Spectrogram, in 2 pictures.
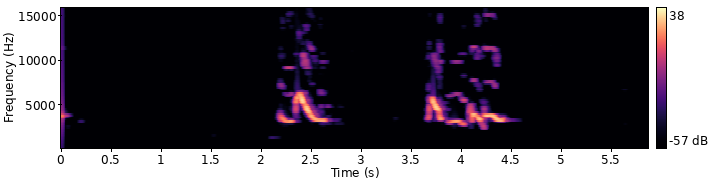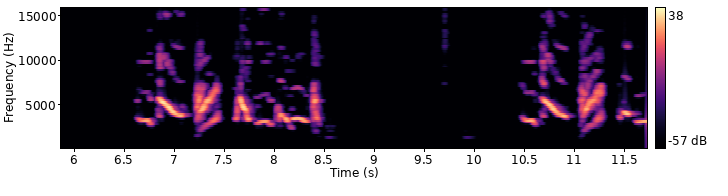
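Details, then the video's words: Yellow-fronted canary, a wild canary also called Mozambique serin, singing a high-quality tutoring recording: short bursts of sharp, high whistled and slurred notes, delivered in separated phrases a second or more apart, with silence between. "شريط تغريد البسبوس الموزمبيقي"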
